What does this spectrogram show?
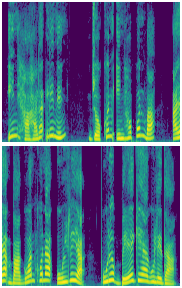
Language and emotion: Santali, surprised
